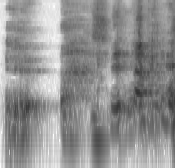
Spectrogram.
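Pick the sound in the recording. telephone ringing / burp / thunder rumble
burp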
